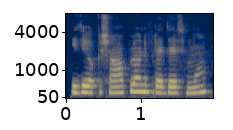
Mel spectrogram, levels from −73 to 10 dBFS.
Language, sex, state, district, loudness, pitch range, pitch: Telugu, female, Telangana, Hyderabad, -14 LUFS, 210-230 Hz, 220 Hz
